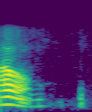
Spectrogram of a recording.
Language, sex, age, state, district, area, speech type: Bodo, male, 45-60, Assam, Udalguri, rural, conversation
